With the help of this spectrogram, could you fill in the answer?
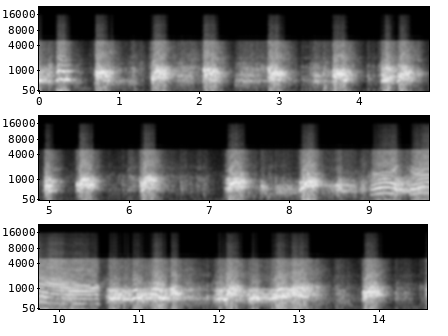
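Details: Two Cane Corsos playing on an indoor springpole: steady series of short, rough barking bursts and growls, with a wavering, drawn-out whine near the middle, as a person talks and praises in the background.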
